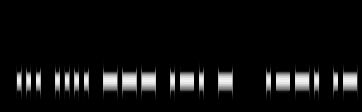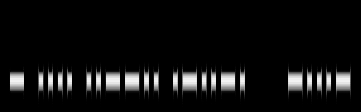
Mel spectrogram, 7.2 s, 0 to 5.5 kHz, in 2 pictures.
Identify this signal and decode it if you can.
Morse code, heard as a keyed tone, about 25 wpm, 600 Hz. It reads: SHORT PATH?" <BT>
